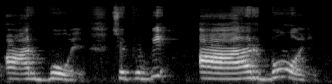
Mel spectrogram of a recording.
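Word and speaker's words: árbol: Now again, tree is known as arbol, and again the accent mark, that slash accent mark would come on A to stretch the A to arbol.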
